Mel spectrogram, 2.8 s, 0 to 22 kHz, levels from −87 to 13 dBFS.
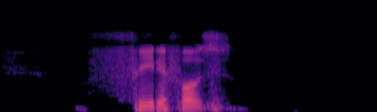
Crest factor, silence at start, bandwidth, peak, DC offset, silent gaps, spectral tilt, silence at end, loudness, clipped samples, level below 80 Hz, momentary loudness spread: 24 dB; 0.8 s; 7.2 kHz; -14 dBFS; under 0.1%; none; -6 dB/octave; 1.1 s; -33 LUFS; under 0.1%; -72 dBFS; 16 LU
